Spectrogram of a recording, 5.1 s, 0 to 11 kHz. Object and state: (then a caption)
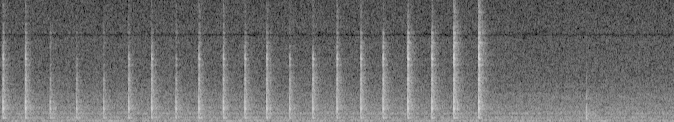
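Stainless steel tray, tapped. A shallow oval stainless steel tray or lid, about 30 cm long, hollow and empty, is held by blue plastic clamps on a green mat with a cable attached and tapped repeatedly with a small wooden mallet on a long wooden handle. The taps come as a quick, fairly steady run of short, bright metallic clinks with a ringing tone around 420 Hz that dies away almost at once. The run stops after about three and a half seconds, followed by one faint tap.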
